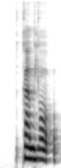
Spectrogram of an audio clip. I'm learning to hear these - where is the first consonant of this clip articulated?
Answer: velum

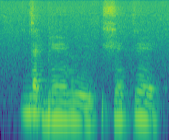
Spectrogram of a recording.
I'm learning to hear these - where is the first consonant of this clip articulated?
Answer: velum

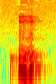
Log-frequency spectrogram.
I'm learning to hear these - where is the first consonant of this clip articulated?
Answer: throat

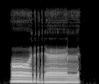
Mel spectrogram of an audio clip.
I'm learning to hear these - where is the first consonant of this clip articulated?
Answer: tongue tip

